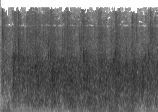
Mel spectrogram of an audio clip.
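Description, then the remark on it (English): Steady, dense applause from an audience voting that the item about the pinball machines is the fiction, many hands clapping in a continuous bright crackle that holds at an even, moderately loud level throughout, with no voices standing out. “All right, if you think the item about the pinball machines is the fiction, then applaud.”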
